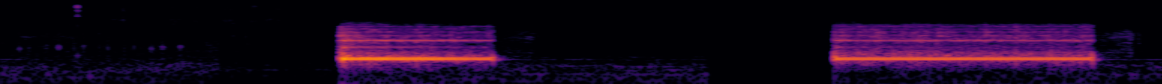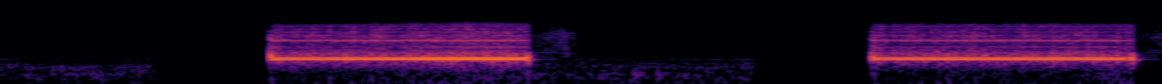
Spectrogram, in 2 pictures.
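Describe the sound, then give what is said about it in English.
Four evenly spaced ringback tones of an outgoing telephone call to Blockbuster, each a steady buzzing ring lasting over a second, separated by silent pauses, with no one speaking. “We're going to call Blockbuster. Okay. And we're gonna see how this phone call goes.”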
